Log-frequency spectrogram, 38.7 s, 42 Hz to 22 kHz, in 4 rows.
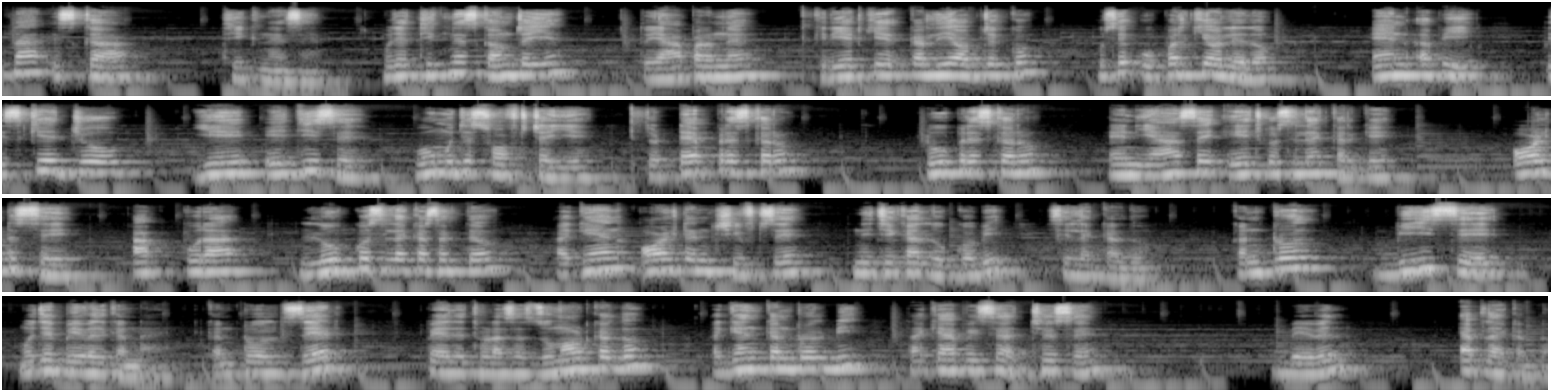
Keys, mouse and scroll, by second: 3.3-4.1 drag, 3.3-4.1 middle drag, 5.0 Tab, 6.8-7.9 drag, 13.7 Tab, 15.4 2, 16.1 click, 19.8 alt+click, 24.7 alt+shift+drag, 27.3 ctrl+b, 30.4 ctrl+z, 31.9-32.5 shift+drag, 33.4 ctrl+b.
